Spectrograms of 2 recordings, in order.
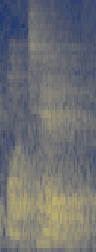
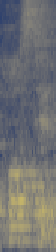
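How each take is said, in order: First: Hotel the French way, no S before the T; S omitted. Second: Hostel with the S sounded before the T; S pronounced. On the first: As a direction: say "hotel" with silent H and no S. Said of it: "the S was omitted". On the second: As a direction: say "hostel", keeping the S audible. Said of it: "cannot say that". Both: Shown as a demonstration.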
